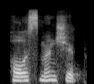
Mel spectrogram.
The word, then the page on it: horsemanship: Indian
